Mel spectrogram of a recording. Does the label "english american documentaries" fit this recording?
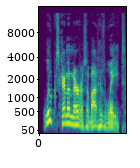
No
